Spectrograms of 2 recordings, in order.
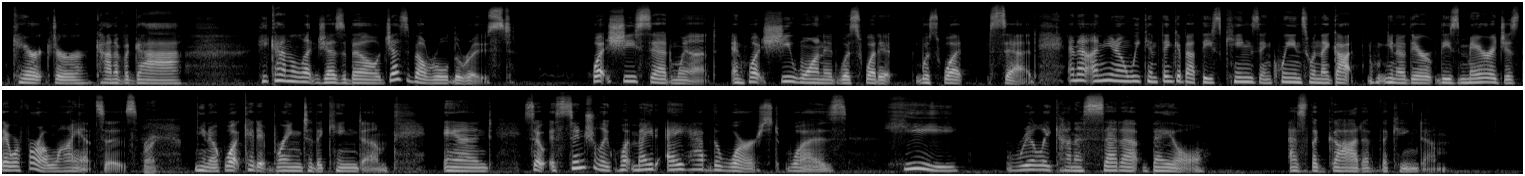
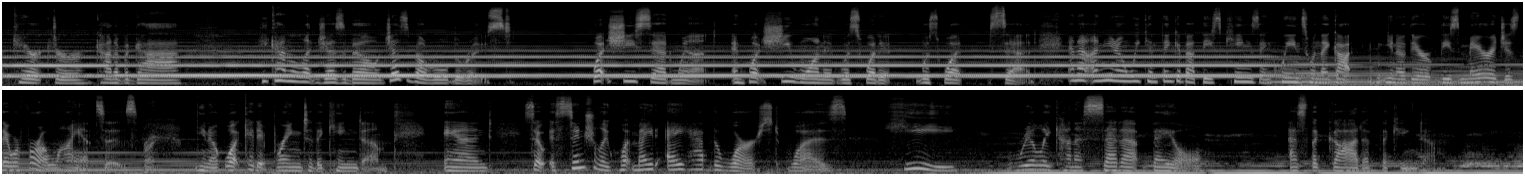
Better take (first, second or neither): first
